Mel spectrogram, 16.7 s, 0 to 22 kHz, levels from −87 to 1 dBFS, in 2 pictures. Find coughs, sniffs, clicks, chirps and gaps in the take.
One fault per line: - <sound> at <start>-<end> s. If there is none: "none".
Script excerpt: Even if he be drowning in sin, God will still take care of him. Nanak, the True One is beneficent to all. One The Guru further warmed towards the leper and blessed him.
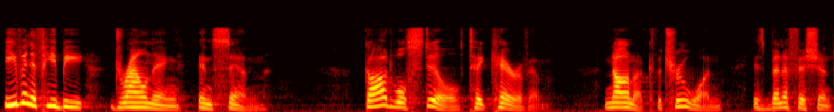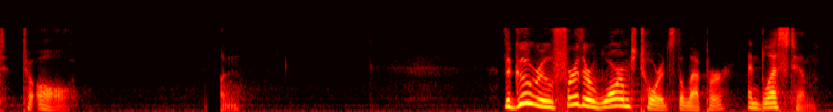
- dropout at 10.4-10.6 s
